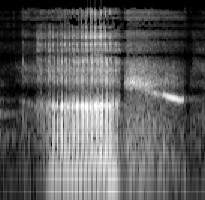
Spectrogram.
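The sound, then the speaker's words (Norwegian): A person imitates a lion snoring: one loud, rattling, guttural rumble, followed by a softer breathy exhale that trails off into a falling whistle. “Er det noen av dere som har hørt en løve snorke?”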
